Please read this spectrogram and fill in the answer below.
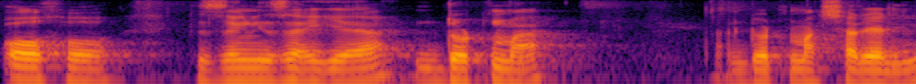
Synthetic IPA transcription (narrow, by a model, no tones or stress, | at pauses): ɔhɔ | zɯŋzaɡijadɔtma | dɔtmasaɹali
